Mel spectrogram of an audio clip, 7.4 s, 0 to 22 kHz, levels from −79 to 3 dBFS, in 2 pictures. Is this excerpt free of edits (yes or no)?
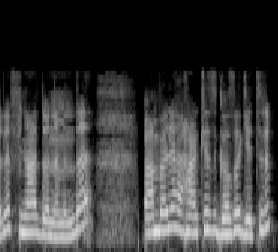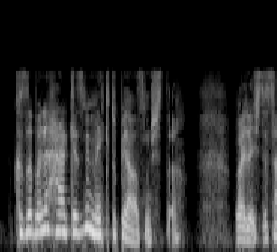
yes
